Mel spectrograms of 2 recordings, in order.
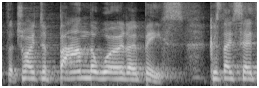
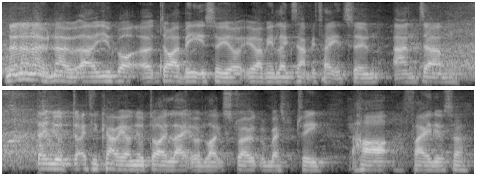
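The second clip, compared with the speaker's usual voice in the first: low matter-of-fact doctor; 7 semitones lower than usual. Acted.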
